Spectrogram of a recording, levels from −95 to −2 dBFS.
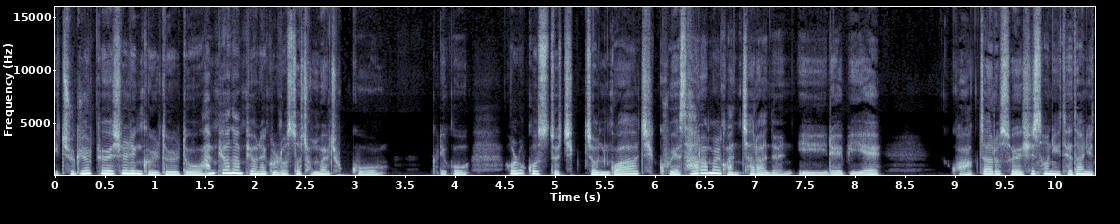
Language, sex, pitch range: Korean, female, 175-235 Hz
